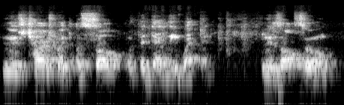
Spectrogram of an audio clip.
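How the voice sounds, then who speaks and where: A man speaking as a defense attorney, addressing a jury with emphatic, deliberate repetition of key phrases. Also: mid-range voice, steady tone, a bit bright. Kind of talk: courtroom opening argument to a jury. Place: courtroom. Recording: echoey courtroom, clear background noise.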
